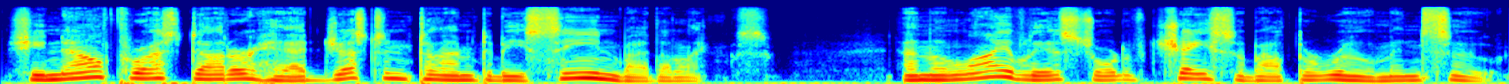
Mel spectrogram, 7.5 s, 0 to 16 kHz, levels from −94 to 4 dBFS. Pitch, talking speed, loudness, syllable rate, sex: 145 Hz, 200 wpm, -16 LUFS, 4.4 syllables/s, male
